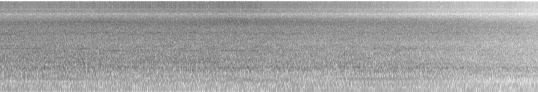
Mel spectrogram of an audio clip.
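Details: Diesel fire sprinkler pump on its weekly half-hour test, isolation valve closed (churn load): a steady, loud diesel drone with an even firing beat, holding constant speed; the engine is running normally.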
